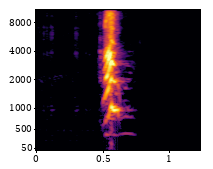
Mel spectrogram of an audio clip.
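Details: Pet dog missing its owner lets out one sharp, slightly growly bark after a faint hum, while someone speaks to it.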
